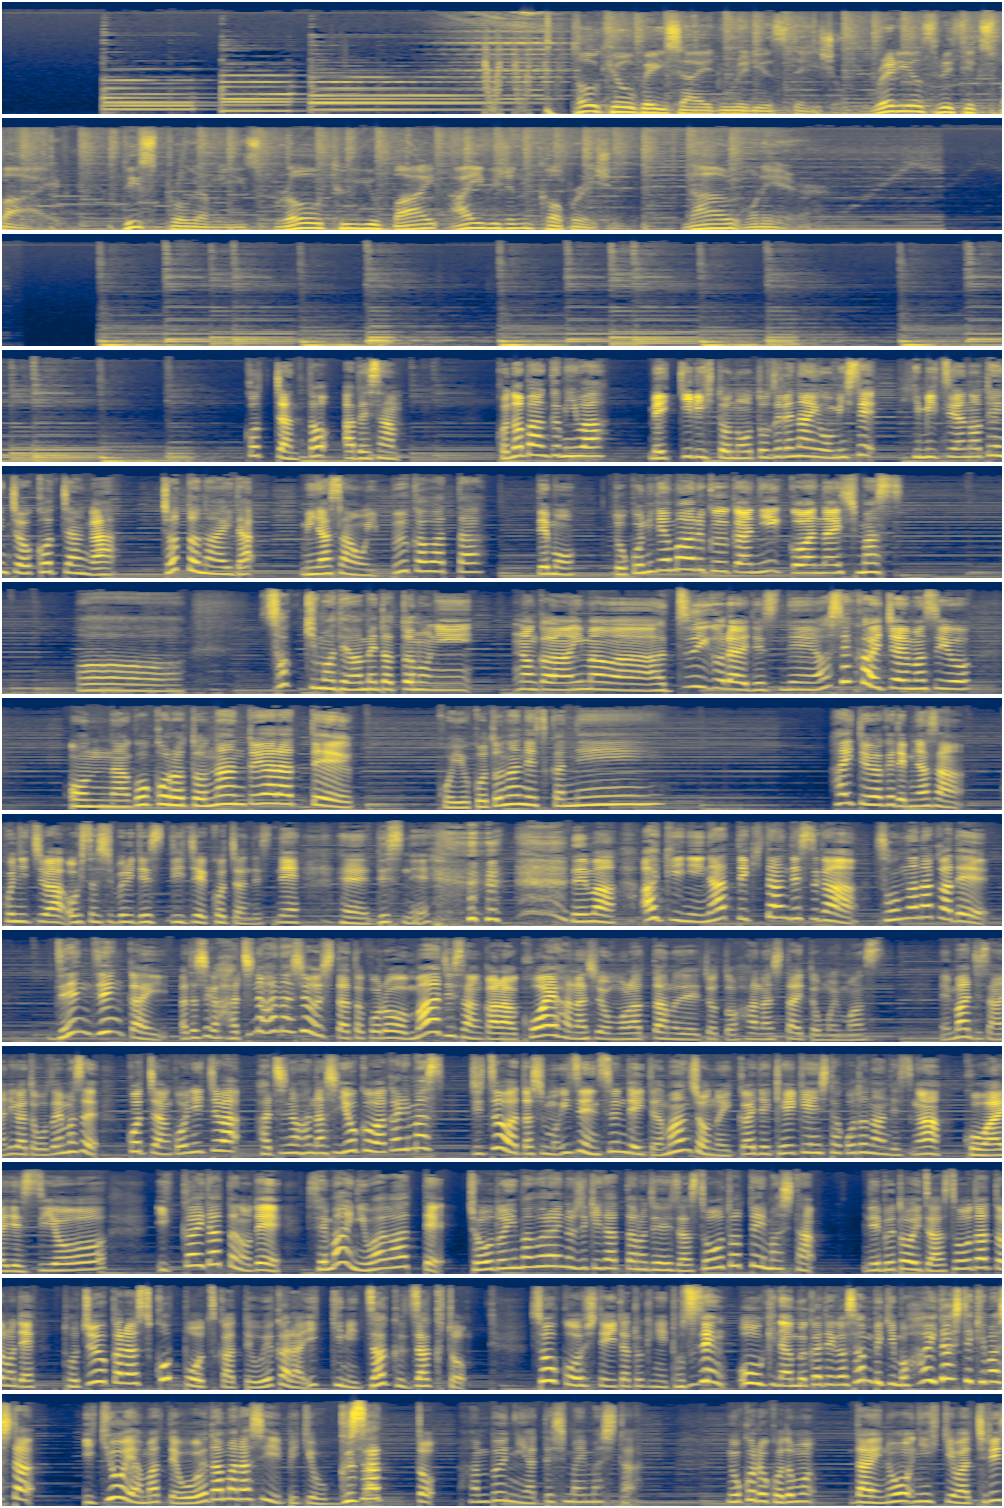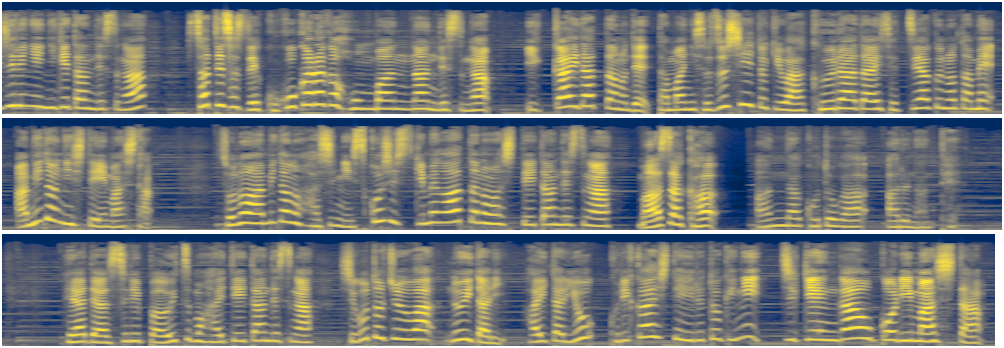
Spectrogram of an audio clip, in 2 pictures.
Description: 局長による神編集のおかげで事なきを得ているはずですが、収録中「カミカミの神様」に愛されてしまいました。（笑）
